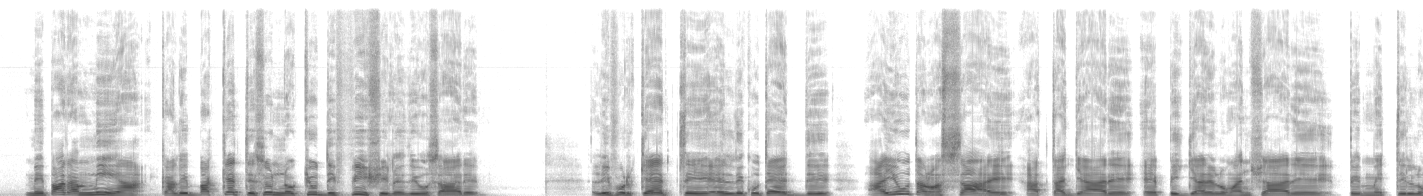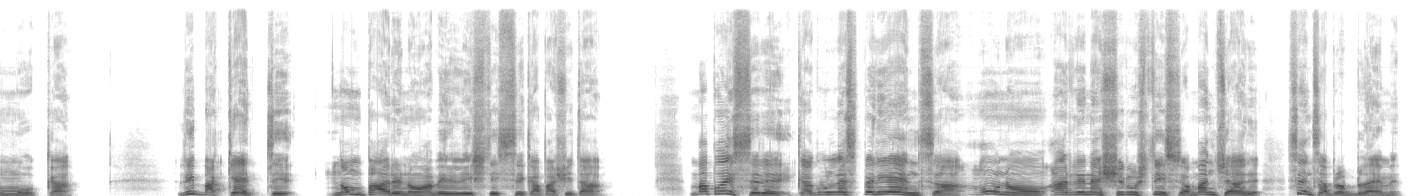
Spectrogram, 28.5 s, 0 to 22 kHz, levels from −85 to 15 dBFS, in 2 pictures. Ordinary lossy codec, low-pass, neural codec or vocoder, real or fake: none; none; none; real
